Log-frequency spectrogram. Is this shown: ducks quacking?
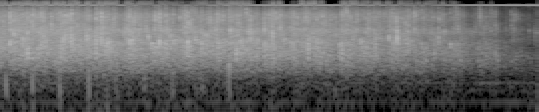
no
